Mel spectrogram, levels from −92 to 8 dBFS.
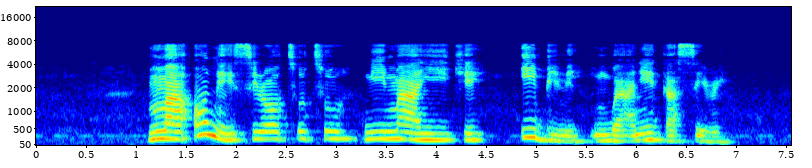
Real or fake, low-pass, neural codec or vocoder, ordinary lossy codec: fake; 7.2 kHz; codec, 16 kHz, 4 kbps, FunCodec, trained on Chinese and English, 50 frames a second; none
